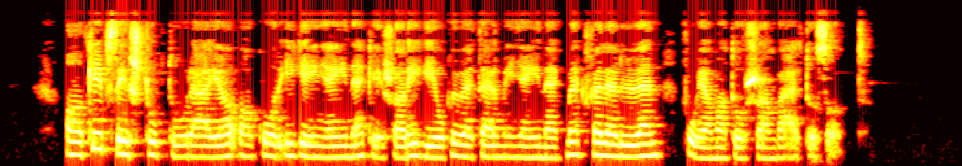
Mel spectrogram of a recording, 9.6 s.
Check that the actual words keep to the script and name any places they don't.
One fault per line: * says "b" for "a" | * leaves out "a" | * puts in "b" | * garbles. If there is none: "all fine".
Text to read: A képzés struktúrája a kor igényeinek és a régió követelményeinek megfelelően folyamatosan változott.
all fine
